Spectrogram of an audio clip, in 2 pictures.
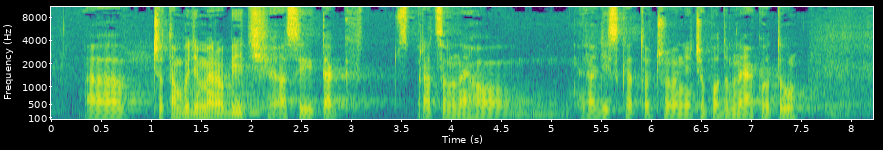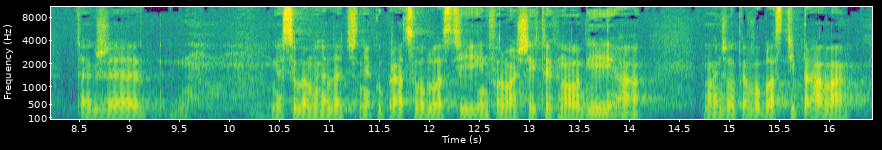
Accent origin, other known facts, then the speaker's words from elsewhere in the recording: Prešov, Prešov Region, Slovakia; Tak vlastne odchádzame do Prešova. Ja som vlastne pôvodom z Prešova. Pochádzam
